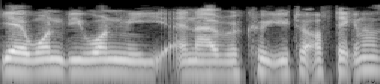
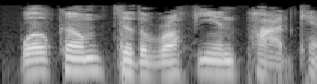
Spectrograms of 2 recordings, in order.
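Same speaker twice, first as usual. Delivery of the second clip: put-on generic American accent. Podcast hosts trading accents, saying the show's welcome line: American accent. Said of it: "this is what you gotta say in an American accent".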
